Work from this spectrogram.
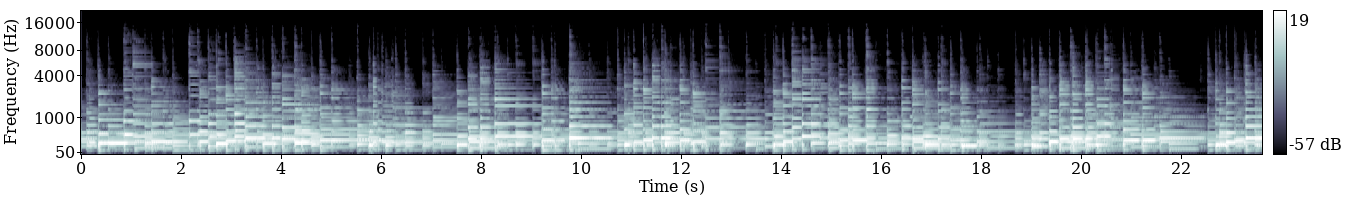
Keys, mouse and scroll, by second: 1.4-2.8 drag, 2.8 ctrl+z, 3.0 click, 3.3 click, 3.8 alt+middle click, 4.5 ctrl+s, 4.9 click, 6.2 click, 8.2 ctrl+s, 8.5 alt+middle click, 9.0 alt+z, 9.3-9.7 scroll up 3, 9.7 alt+middle click, 10.2 alt+z, 10.4 scroll up 2, 10.8 shift+middle click, 11.5 scroll up 2, 11.5 s, 13.0 alt+middle click, 13.8 s, 15.0 click, 16.0 shift+click, 16.7 /, 17.2 scroll down 1, 17.4 alt+middle click, 17.9 click, 18.3 scroll up 2, 18.5 click, 18.9 shift+middle click, 19.1-19.5 shift+scroll up 1, 19.5 click, 21.2 scroll up 2, 21.4 shift+middle click, 22.4 click.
